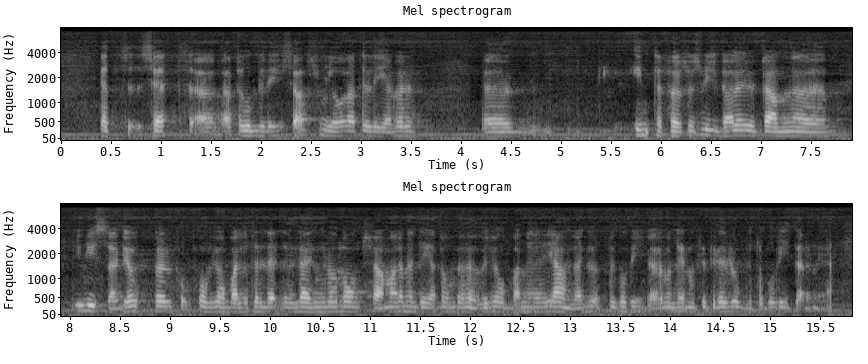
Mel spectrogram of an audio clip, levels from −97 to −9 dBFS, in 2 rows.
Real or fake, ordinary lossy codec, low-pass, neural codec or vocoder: fake; none; 7.2 kHz; codec, 32 kHz, 1.9 kbps, SNAC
